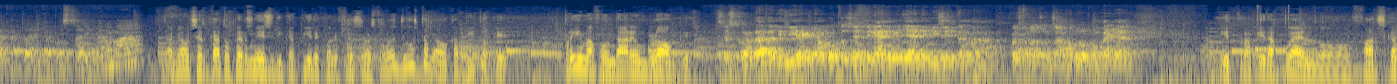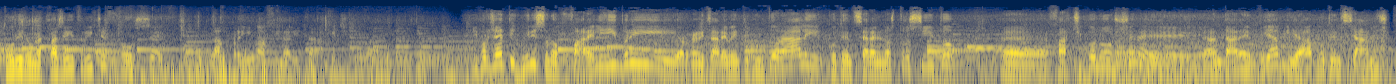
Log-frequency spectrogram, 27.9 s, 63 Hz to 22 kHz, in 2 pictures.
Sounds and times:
Music: 0:00.0 - 0:27.9
Speech: 0:05.7 - 0:11.4.

